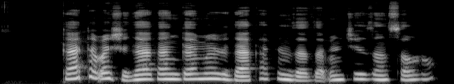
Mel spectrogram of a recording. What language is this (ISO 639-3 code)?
hau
